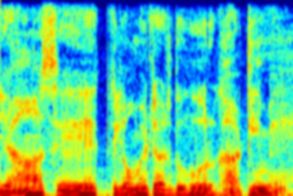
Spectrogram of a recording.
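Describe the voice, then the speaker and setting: Someone uses a put-on character voice at a very slow pace. Clear background noise runs underneath. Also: man. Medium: audio drama. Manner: grave, measured.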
